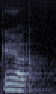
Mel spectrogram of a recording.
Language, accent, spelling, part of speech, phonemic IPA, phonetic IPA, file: Armenian, Eastern Armenian, կրակ, noun, /kəˈɾɑk/, [kəɾɑ́k], Hy-կրակ.ogg
- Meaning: 1. fire 2. light, lamp 3. fever 4. heat 5. fervour 6. shooting, firing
